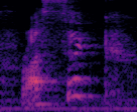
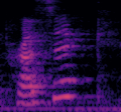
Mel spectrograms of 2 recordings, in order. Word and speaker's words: Prusik: The next one is the Prusik or Prusik. How Great. do you pronounce that knot?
